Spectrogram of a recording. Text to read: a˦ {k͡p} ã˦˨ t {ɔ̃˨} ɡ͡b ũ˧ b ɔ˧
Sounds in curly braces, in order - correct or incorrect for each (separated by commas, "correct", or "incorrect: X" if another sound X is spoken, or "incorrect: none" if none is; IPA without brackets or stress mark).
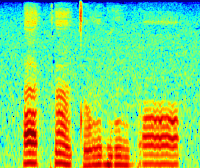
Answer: incorrect: k, incorrect: ɔ̃˨˦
